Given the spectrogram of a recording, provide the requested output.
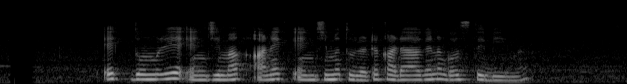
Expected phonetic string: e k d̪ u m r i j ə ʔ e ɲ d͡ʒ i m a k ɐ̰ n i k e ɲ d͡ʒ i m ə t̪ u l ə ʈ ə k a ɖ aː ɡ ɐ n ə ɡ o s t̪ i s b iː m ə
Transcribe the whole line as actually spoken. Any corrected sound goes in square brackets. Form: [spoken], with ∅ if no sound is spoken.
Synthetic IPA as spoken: e k d̪ u m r i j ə ʔ e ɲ d͡ʒ i m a k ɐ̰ n [e] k e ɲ d͡ʒ i m ə t̪ u l ə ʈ ə k a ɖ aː ɡ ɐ n ə ɡ o s t̪ i [∅] b iː m ə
